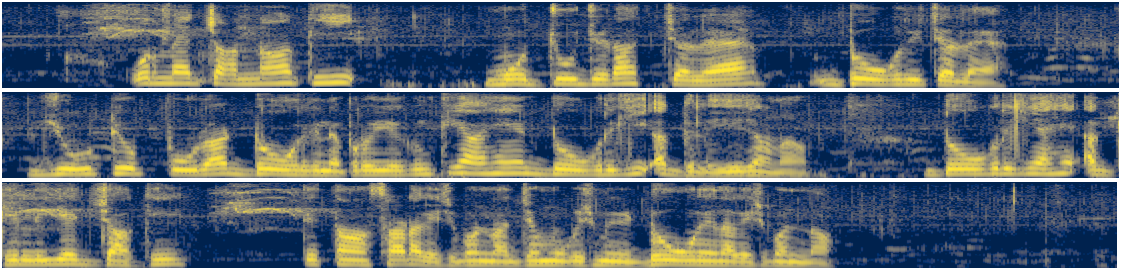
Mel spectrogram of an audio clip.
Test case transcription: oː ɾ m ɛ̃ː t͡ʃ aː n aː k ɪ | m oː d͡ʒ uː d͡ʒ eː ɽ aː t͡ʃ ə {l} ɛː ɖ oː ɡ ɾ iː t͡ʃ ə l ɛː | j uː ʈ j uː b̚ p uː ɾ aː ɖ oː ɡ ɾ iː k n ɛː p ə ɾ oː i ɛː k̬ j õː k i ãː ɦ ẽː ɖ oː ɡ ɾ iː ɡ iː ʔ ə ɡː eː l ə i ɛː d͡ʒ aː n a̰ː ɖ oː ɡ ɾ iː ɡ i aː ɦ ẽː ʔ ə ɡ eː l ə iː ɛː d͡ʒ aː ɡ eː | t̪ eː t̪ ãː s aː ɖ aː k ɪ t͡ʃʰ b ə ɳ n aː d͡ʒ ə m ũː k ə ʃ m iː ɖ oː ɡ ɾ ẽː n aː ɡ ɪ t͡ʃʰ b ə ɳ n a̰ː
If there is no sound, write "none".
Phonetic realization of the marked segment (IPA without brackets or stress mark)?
l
